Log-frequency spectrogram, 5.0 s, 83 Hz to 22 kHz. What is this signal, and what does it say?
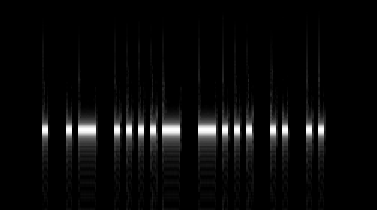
Morse code, heard as a keyed tone, about 15 wpm, 700 Hz. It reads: EA4BII
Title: DXCC-100 Call Signs - 6 Characters - 15wpm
